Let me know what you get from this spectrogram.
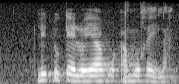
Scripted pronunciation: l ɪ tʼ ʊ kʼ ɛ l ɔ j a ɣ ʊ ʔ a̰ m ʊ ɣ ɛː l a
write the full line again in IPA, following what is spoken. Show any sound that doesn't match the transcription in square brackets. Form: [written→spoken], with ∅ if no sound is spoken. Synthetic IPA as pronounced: l ɪ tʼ ʊ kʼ ɛ l ɔ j a ɣ ʊ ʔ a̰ m ʊ ɣ ɛː l a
